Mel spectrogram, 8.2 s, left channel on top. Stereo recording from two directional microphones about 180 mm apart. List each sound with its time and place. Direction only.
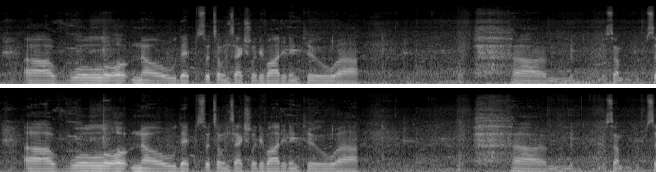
0.3 s speech: 25° right (ahead or behind)
2.2 s speech: 10° right (ahead or behind)
5.9 s a sound: 15° right (ahead or behind)
7.5 s speech: 10° right (ahead or behind)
